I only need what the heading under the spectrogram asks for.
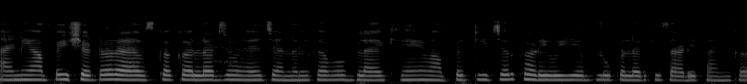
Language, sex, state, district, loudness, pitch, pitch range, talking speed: Hindi, female, Bihar, Madhepura, -44 LUFS, 210 Hz, 205-215 Hz, 225 wpm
